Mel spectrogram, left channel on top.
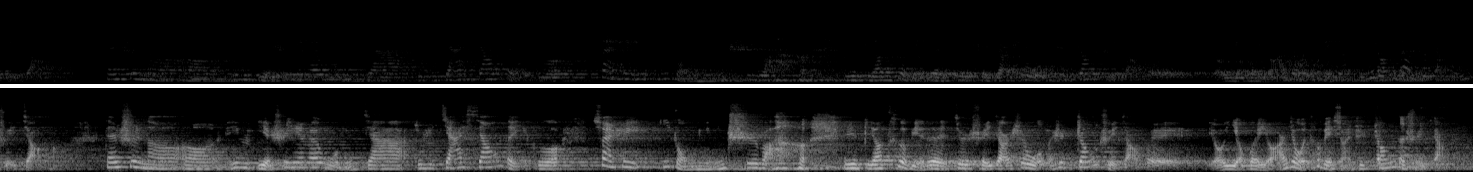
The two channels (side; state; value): left; quieter; 30.9 dB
